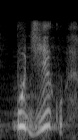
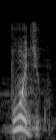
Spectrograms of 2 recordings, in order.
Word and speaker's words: pudico: poderiam falar por exemplo em vez de pudico poderiam falar pudico em vez de amar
